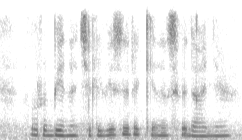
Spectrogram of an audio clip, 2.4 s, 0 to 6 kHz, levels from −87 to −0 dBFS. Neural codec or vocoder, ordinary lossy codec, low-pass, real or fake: none; Opus, 32 kbps; 5.4 kHz; real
